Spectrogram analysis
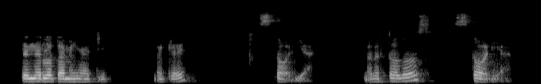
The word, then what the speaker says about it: storia: inicial que tenemos aquí no es historia es historia la historia inicia con la s la palabra la pronunciación lo inicia con una no hay que rellenarlo que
